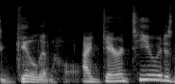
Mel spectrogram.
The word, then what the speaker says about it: Gyllenhaal: No, Gyllenhaal. Your name is pronounced Gyllenhaal.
